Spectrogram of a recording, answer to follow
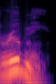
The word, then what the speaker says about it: RWBNY: which will now become RWBNY an pronounced Rubin." Like combining Ruby and Ebony together.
